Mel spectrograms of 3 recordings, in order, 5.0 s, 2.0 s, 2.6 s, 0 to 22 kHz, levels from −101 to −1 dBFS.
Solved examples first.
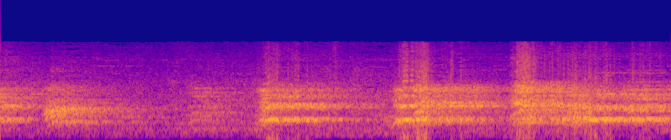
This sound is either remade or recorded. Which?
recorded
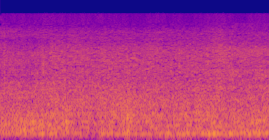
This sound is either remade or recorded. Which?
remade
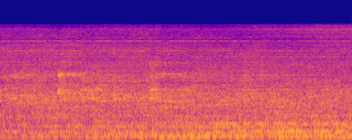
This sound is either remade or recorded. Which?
remade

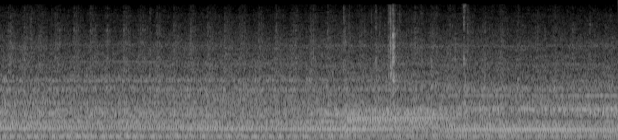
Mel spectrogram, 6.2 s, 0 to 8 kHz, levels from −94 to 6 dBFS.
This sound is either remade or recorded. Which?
recorded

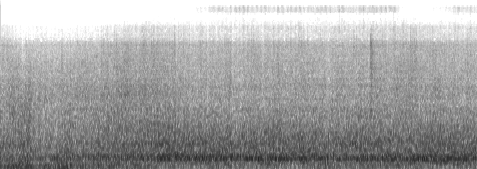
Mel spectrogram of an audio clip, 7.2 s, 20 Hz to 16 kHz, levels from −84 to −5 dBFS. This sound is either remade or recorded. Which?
recorded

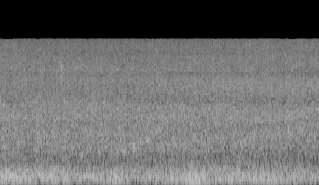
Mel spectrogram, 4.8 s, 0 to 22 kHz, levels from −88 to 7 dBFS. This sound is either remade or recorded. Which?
recorded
